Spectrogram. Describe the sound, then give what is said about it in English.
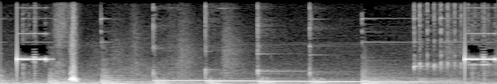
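A high, steady electronic alarm beep from a gas station's underground fuel tank monitor sounds twice, once at the start and again at the end, each lasting about half a second, over soft background music. “With your fuel tanks underground and out of sight, you probably rely on a tank monitor to detect when things go wrong.”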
